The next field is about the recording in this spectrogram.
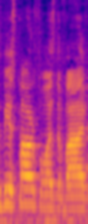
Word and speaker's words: Vive: Is it Vive or Vive? – Everyone else pronounces it as Vive, so I'm gonna go with Vive.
